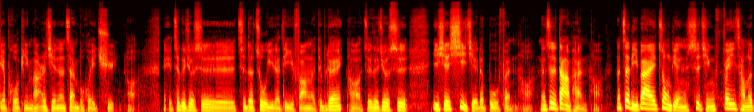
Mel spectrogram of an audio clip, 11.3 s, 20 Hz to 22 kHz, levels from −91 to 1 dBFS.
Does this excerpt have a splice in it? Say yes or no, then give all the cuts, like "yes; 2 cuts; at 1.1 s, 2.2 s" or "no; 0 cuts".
yes; 1 cut; at 2.4 s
